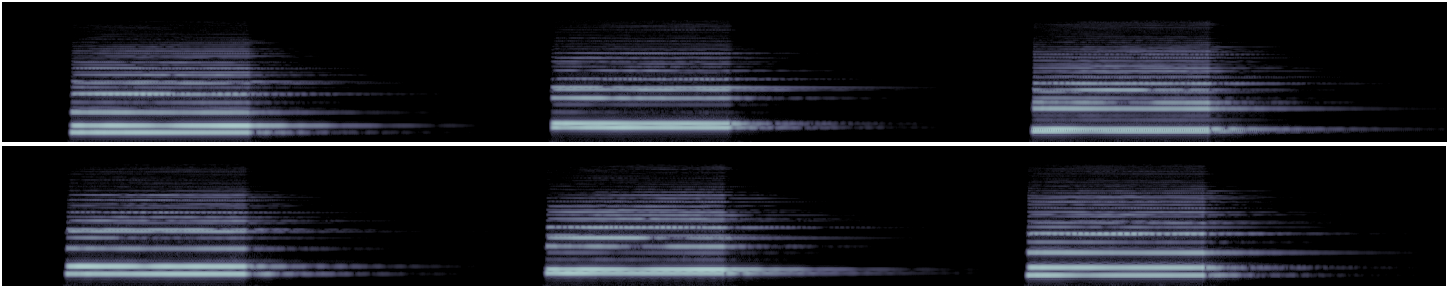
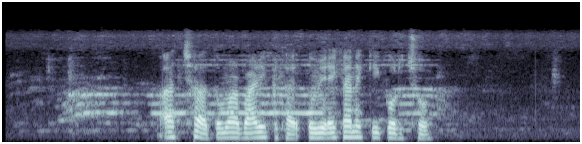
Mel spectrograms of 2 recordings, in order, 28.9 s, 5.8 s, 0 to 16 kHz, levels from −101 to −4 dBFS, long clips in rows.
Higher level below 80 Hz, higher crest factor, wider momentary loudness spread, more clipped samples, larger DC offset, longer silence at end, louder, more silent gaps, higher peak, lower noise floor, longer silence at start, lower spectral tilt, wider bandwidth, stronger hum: second, under -90 dBFS vs -62 dBFS; about the same, 14 dB vs 18 dB; about the same, 16 LU vs 16 LU; neither; neither; first, 1.95 s vs 1.35 s; second, -33 LUFS vs -18 LUFS; first, 4.74-5.47 s, 9.39-10.27 s, 14.44-15.05 s, 19.40-19.86 s, 24.24-24.66 s vs none; second, -22 dBFS vs -2 dBFS; first, under -90 dBFS vs -54 dBFS; first, 0.7 s vs 0.55 s; about the same, -5 dB/octave vs -6 dB/octave; first, 8.8 kHz vs 7.6 kHz; neither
